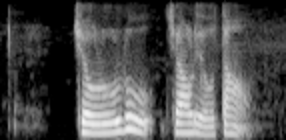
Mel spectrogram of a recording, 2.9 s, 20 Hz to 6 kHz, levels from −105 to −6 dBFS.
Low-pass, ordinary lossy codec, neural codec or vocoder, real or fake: 5.4 kHz; Opus, 64 kbps; none; real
